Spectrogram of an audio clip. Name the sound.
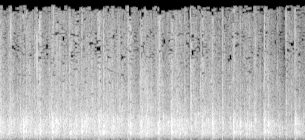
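audience clapping hands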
